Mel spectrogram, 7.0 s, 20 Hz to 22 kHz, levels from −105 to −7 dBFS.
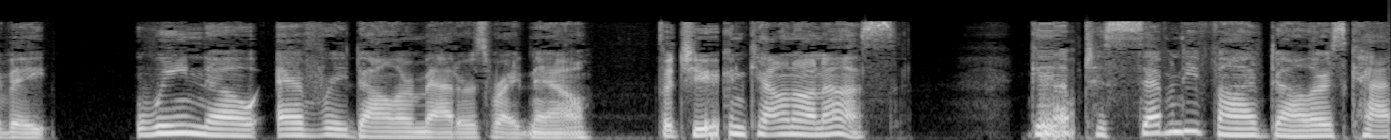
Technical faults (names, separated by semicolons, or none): Bluetooth LC3 compression; lost LE Audio frames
